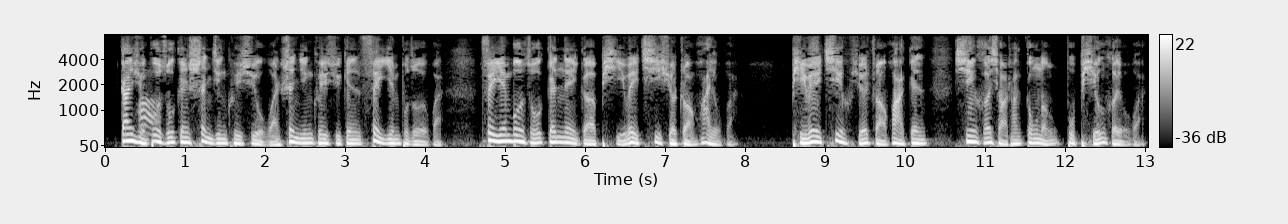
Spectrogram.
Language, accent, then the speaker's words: Chinese; Sichuan, China; 包括现在我们四川人爱吃这个辣的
